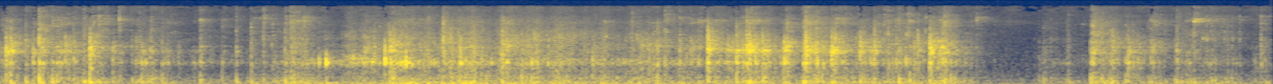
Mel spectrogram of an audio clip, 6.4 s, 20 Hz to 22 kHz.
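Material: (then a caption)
Cardboard. Fingertips and nails stir and rake a pile of small, loose cardboard jigsaw puzzle pieces in a shallow tray, with some pieces picked up and dropped back onto the pile. The result is a dense, irregular rustle of light clicks and scratches, with a faint tonal edge near 1 kHz. The sound dips briefly quiet around the fifth second before the rustling resumes.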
